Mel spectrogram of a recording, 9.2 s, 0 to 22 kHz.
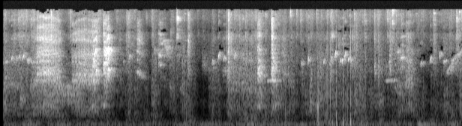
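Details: Monk parakeets recorded on 8 September 2020. Several birds give dense, overlapping harsh screeches and chattering notes, loudest near the start, with scattered clicks and rustling throughout.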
